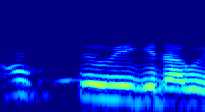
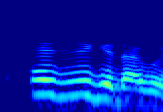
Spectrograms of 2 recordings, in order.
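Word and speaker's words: Keswick: 여기 보면 영어로 하면 이제 캐스윅이라고 읽을 수 있는데 S는 묵음입니다. S라는 건 안 읽어요. 그래서 영국 사람들도 캐스윅이라고 읽지 않고 캐직이라고 읽습니다. 캐직이라고 있는데 휴양도시인데 여기서부터 이제 시작된 거예요.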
